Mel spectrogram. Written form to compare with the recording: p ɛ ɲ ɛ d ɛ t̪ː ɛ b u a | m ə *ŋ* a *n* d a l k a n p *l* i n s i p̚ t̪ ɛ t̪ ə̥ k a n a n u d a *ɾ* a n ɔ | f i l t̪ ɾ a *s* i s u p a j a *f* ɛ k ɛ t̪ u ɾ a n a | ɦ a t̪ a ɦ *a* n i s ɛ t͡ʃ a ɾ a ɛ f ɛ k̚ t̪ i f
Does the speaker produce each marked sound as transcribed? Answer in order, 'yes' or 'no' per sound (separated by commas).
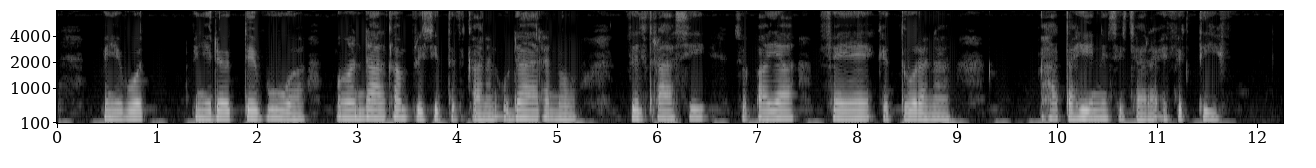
yes, yes, no, yes, yes, yes, no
